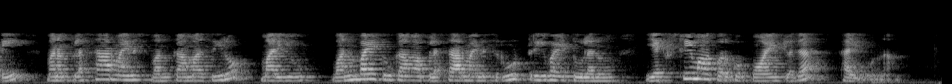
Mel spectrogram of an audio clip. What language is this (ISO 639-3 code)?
tel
